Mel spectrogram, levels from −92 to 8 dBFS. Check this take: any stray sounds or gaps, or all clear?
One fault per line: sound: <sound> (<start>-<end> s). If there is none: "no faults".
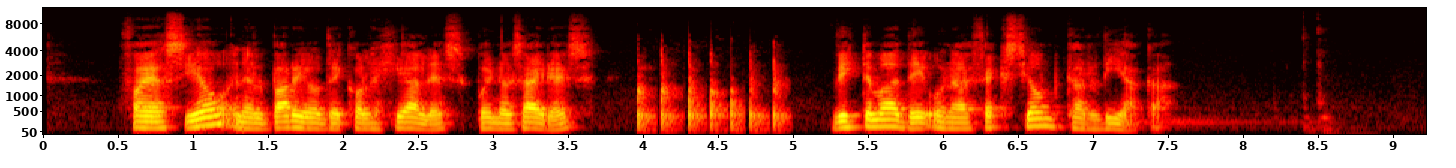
sound: thud (4.0-5.0 s)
